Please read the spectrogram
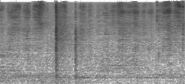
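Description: Chalk writing on a blackboard: faint scratching strokes, with two short sharp taps of the chalk around the middle.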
